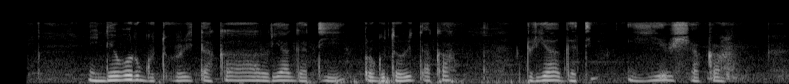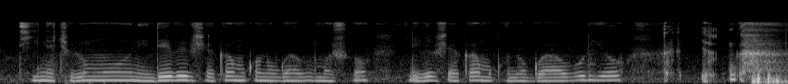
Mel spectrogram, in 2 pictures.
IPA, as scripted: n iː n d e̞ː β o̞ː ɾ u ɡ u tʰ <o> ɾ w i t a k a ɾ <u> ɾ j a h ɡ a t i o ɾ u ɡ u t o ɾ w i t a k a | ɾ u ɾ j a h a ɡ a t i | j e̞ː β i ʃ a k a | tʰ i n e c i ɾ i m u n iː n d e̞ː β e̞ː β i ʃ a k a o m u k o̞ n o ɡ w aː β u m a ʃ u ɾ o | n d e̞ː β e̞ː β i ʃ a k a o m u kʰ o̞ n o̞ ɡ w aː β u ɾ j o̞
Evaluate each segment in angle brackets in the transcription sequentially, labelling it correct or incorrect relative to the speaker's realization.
correct, correct

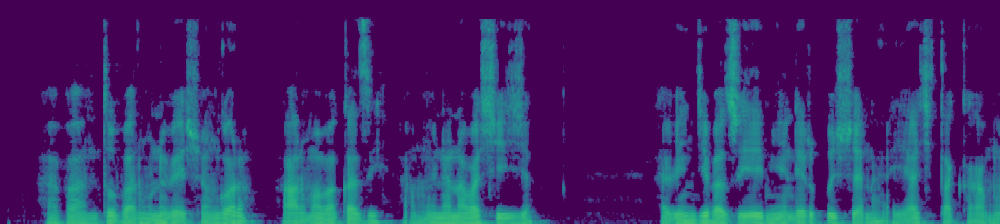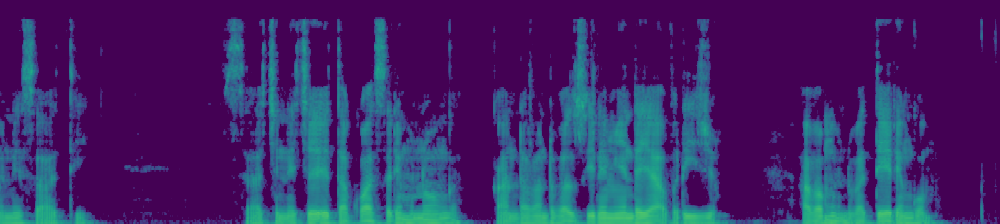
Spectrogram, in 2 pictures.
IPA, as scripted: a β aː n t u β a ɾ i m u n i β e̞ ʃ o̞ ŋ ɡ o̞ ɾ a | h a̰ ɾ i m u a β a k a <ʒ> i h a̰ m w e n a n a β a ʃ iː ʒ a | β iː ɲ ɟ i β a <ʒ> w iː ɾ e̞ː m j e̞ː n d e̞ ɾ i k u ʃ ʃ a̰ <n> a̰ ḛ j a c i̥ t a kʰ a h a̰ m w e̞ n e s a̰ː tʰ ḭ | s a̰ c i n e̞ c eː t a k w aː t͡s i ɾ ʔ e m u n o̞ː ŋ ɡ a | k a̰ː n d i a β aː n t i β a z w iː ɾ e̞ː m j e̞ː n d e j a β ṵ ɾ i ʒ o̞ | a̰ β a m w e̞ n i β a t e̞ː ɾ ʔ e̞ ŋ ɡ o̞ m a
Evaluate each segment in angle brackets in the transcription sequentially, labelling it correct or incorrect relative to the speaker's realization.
incorrect: z, incorrect: z, correct

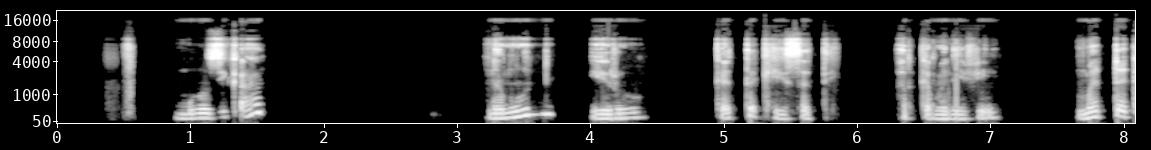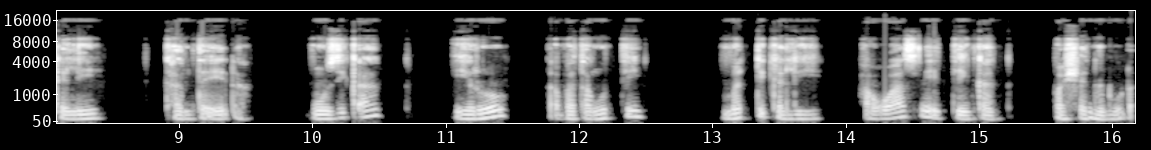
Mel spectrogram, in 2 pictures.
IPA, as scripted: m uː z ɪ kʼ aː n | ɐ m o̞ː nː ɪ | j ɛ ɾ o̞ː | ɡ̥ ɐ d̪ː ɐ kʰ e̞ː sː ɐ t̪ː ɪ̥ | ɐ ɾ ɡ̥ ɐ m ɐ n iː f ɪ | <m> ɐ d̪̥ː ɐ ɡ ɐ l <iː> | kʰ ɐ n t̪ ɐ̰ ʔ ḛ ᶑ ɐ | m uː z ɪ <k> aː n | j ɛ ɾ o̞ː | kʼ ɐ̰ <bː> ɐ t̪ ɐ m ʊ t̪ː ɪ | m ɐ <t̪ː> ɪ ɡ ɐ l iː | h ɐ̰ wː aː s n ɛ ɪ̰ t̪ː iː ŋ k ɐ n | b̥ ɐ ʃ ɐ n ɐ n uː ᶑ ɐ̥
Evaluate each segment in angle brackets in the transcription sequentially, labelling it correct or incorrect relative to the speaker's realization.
correct, correct, incorrect: kʼ, incorrect: b, incorrect: d̪ː

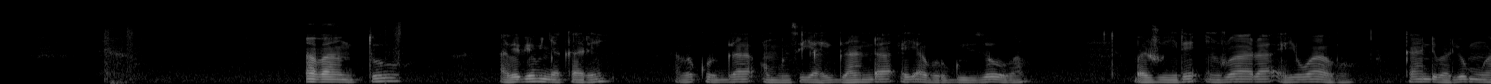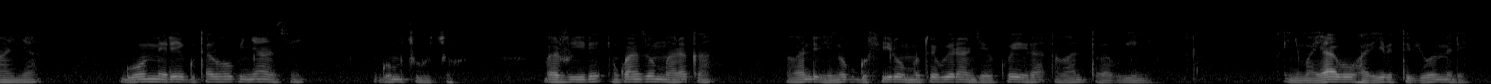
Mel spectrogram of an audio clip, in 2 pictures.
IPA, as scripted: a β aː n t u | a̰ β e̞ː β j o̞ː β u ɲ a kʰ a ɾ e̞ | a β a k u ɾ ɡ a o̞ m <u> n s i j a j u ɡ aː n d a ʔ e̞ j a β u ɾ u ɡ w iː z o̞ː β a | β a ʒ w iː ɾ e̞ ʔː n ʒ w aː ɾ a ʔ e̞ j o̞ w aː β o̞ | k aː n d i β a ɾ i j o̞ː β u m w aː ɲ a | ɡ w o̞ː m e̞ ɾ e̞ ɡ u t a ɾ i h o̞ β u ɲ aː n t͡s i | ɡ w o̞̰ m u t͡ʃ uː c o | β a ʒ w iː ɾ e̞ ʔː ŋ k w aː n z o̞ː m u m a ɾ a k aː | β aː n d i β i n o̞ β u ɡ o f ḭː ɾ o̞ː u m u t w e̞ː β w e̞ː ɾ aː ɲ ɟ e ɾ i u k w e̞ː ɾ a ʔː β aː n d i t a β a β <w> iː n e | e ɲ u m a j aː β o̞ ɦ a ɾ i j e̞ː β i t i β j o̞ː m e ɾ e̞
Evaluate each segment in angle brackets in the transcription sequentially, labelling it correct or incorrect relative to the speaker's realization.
incorrect: uː, correct

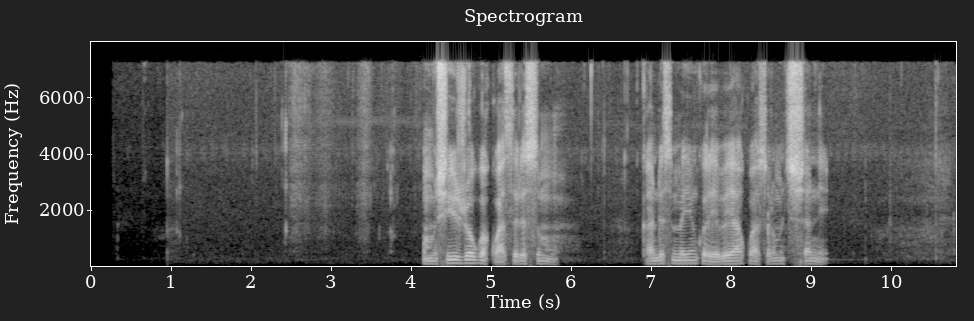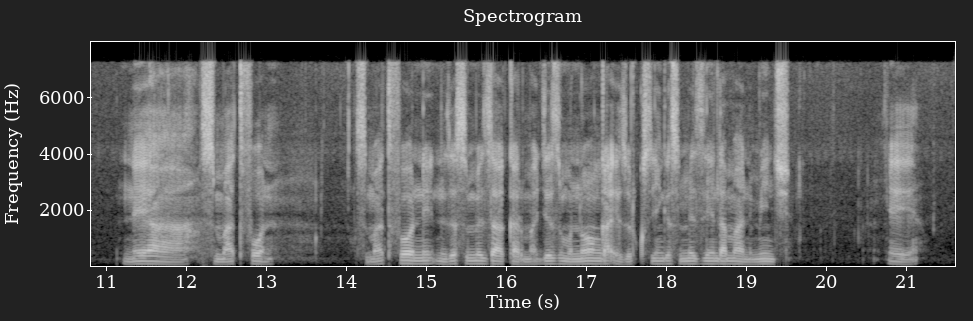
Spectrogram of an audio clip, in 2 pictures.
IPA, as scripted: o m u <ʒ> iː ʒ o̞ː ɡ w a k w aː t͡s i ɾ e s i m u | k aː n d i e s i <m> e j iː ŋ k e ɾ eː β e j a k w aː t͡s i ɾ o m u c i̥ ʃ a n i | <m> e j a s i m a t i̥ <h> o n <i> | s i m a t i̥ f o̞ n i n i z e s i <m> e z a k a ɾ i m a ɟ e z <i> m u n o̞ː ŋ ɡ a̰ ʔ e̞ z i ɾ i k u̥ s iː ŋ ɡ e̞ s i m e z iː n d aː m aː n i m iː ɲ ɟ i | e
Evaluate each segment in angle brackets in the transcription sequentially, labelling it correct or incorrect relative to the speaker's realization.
incorrect: ʃ, correct, incorrect: n, incorrect: f, correct, correct, correct

